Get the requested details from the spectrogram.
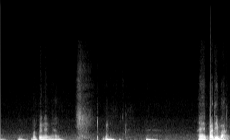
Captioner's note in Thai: เสียงสูดหายใจ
